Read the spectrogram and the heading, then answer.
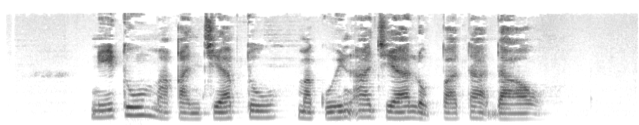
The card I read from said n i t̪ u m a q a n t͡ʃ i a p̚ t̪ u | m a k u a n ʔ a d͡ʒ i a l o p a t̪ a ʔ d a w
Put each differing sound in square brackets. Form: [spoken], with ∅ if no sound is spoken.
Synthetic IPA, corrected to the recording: n i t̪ u m a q a n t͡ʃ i a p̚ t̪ u | m a k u [i] n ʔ a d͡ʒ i a l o p a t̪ a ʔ d a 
